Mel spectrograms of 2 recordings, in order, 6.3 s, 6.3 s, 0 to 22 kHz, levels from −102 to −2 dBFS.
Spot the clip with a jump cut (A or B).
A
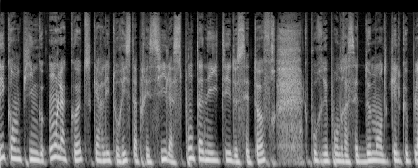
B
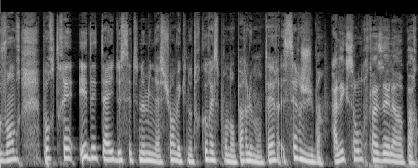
A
